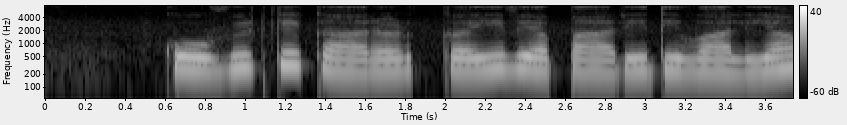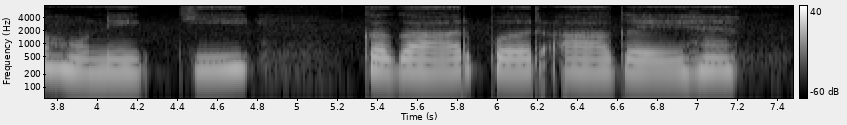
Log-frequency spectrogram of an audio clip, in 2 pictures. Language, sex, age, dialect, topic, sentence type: Hindi, female, 60-100, Garhwali, banking, statement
